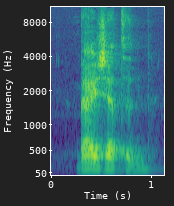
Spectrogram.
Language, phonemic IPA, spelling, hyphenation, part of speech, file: Dutch, /ˈbɛi̯zɛtə(n)/, bijzetten, bij‧zet‧ten, verb, Nl-bijzetten.ogg
- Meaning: to add, to set beside something else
